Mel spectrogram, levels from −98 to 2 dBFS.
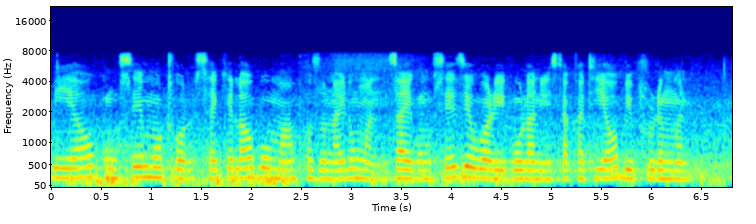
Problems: low volume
